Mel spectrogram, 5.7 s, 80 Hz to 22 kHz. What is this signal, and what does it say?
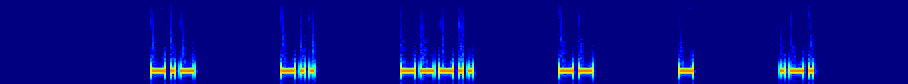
Morse code, heard as a keyed tone, about 40 wpm, spaced as for 14 wpm, 700 Hz. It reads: KD8MTR
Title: USA Call Signs - 6 Characters - 6x Character Spacing - 40wpm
